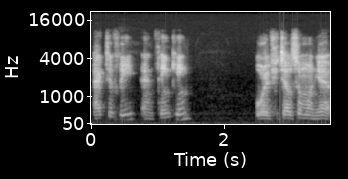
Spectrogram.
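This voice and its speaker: A man with a Swiss German accent at a moderate pace. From Switzerland, Zurich. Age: 20s. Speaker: university student. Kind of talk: casual conversation. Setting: audio-only podcast recording. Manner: halting, frequent repetitions.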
